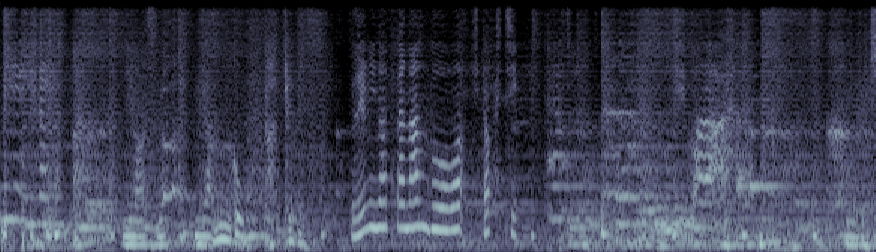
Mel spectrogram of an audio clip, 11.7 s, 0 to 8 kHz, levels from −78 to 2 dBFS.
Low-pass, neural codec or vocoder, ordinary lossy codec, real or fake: 7.2 kHz; codec, 16 kHz, 0.5 kbps, FunCodec, trained on Chinese and English, 25 frames a second; none; fake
